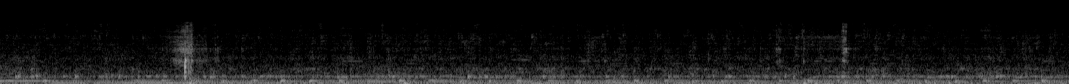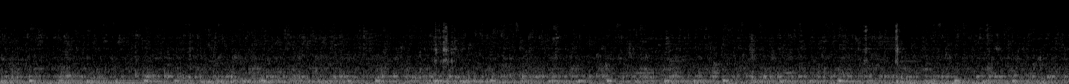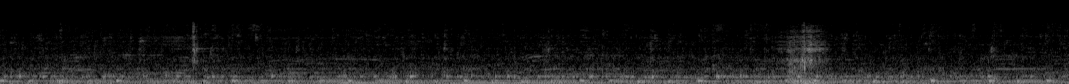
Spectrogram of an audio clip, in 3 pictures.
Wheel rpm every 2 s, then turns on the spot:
0, 0, 0, 0, 0, 0, 0, 0, 0, 0, 0, 0, 0, 0, 0, 0.
none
